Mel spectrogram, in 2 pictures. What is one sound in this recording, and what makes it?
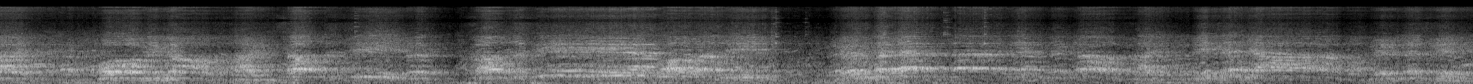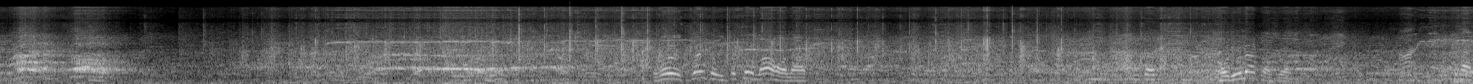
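A choir of women sings together in a large hall.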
